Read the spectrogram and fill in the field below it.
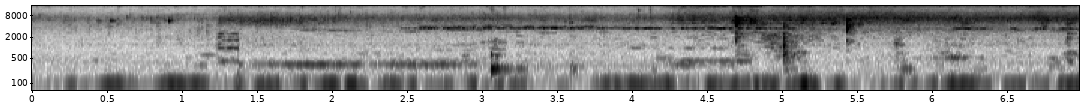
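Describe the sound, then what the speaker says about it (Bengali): Chopped onion fries in hot reused fish-frying oil, giving a faint, continuous sizzle over a low hum, with occasional soft ticks and clinks of a utensil. "তেল গরম হয়ে আসার পর দিয়ে দিচ্ছি কিছুটা পেঁয়াজ"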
